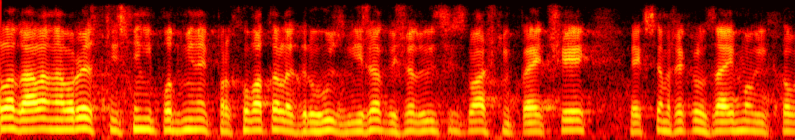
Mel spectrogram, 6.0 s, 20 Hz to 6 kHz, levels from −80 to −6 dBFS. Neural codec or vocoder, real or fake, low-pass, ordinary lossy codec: codec, 16 kHz, 4 kbps, FunCodec, trained on LibriTTS, 50 frames a second; fake; 5.4 kHz; Opus, 32 kbps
